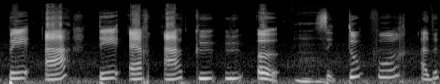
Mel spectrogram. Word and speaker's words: patraque: pas trac on est pas trac quice qui s'écrit P a T R a Q u e c'est tout pour de C je sens que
